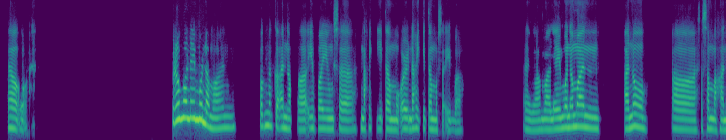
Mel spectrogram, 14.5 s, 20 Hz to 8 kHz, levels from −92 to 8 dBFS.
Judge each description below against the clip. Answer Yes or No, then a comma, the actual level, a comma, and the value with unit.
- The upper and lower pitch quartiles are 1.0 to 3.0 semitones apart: Yes, narrow, 2.5 semitones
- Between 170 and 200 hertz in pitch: Yes, medium, 185 Hz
